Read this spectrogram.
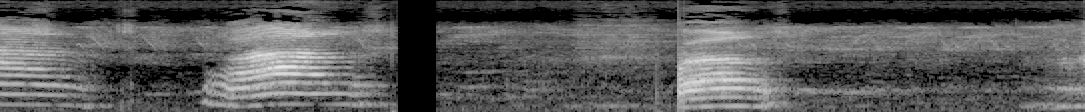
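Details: A kitten gives two loud, clear meows, the first rising then sliding down and the second short and bright, over a faint, softer background mewing with a brief silent break between.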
